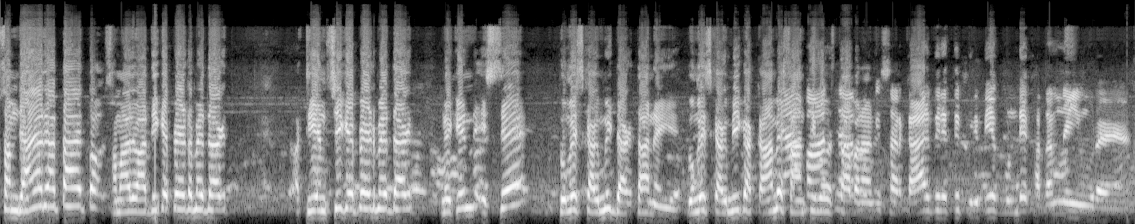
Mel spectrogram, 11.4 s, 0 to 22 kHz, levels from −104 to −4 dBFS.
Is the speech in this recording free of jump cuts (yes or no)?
yes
